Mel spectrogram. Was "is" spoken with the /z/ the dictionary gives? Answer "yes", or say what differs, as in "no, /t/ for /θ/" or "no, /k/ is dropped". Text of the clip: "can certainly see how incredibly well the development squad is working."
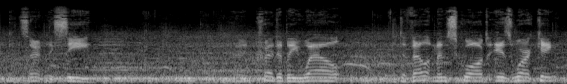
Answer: yes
